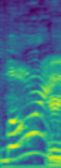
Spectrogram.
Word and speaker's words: Lorian: Is it Lorian? Is that how it's pronounced? Because one of the main reasons why I don't go by my full name is because you don't know how to pronounce it? – I feel like nobody knows how to pronounce it. – Including you? – No, I know how, I say it's Lorian.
